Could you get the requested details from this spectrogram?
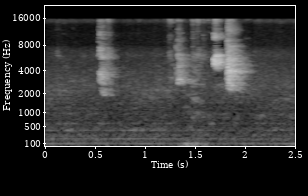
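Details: Pet lovebirds, including albino red-eyed birds, give three short shrill chirps, the last a louder doubled squeak, in a quiet room.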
